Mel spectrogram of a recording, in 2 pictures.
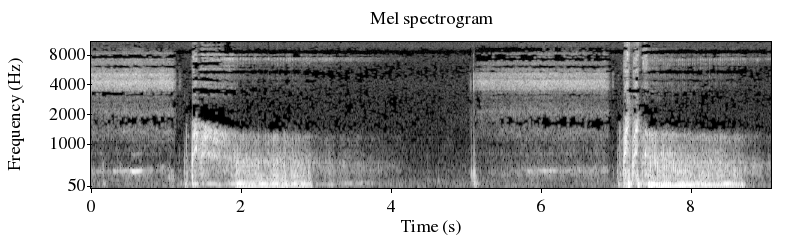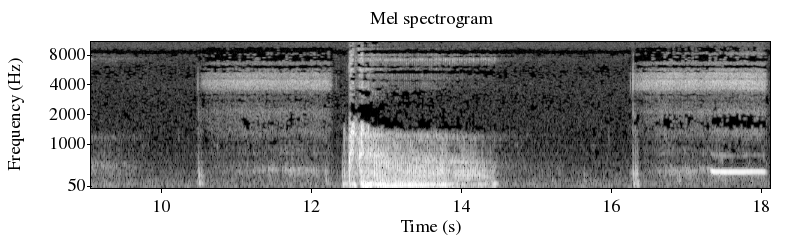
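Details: Sleeping Basset Hound snoring slowly and deeply. Long, low, rasping breaths come in bursts about every five to six seconds, with quiet pauses between them. A thin, steady high-pitched hum fills the gaps.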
